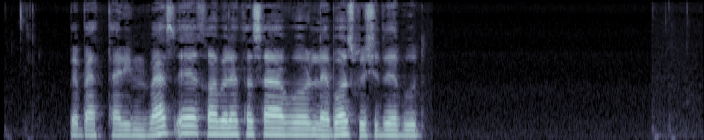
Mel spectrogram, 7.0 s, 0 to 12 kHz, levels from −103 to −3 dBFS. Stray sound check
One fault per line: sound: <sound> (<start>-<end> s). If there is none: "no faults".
no faults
